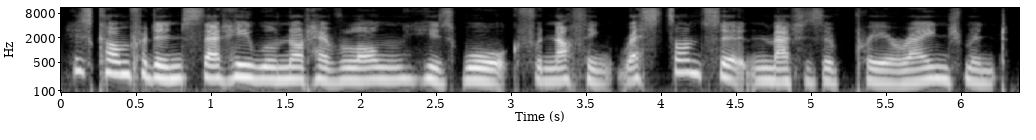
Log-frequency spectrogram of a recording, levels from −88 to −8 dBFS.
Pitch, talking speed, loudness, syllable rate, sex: 190 Hz, 180 wpm, -18 LUFS, 4.5 syllables/s, female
